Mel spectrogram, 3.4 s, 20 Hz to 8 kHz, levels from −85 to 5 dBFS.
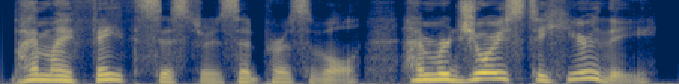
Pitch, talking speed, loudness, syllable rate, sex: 155 Hz, 210 wpm, -18 LUFS, 5.7 syllables/s, male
